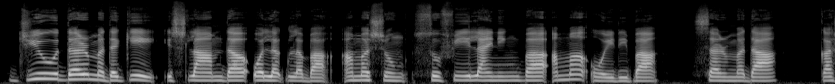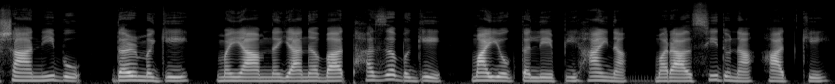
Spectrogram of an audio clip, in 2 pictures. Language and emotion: Manipuri, neutral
